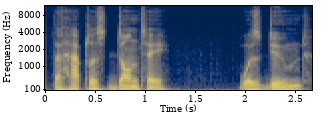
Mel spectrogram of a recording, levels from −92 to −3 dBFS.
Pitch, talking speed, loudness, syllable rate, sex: 95 Hz, 110 wpm, -18 LUFS, 4.6 syllables/s, male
